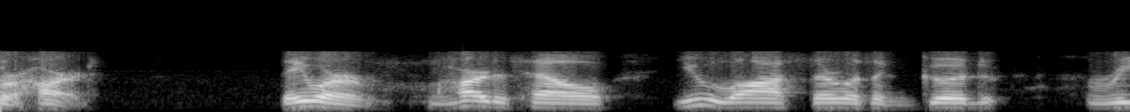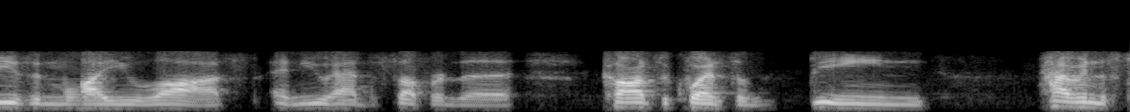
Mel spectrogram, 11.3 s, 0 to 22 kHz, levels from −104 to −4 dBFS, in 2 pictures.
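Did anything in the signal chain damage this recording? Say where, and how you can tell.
Yes. At the network stage, VoIP packet loss concealed by the speech codec: at 6.00 to 6.08 s, after "was a good reason", and at 9.63 to 9.65 s, after "suffer the consequence of", the decoder filled the gaps from its last pitch and filter, leaving a brief buzzy or noisy smear that fades.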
